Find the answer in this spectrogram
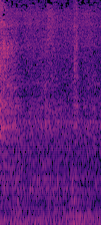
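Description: A quiet, steady low rumble of background room noise, with no distinct events.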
